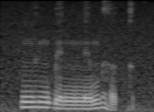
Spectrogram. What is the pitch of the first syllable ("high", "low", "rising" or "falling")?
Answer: high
